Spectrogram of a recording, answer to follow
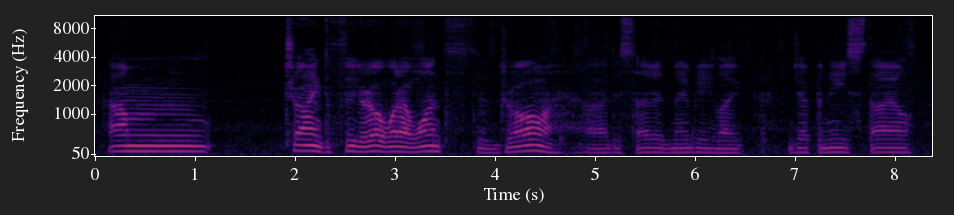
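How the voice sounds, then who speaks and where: A man with a fairly low pitch speaks at a very slow pace and fairly even intonation, with long, frequent pauses. Music plays in the background. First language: not English. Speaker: tattoo artist. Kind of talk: live drawing demonstration. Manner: halting, many fillers.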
